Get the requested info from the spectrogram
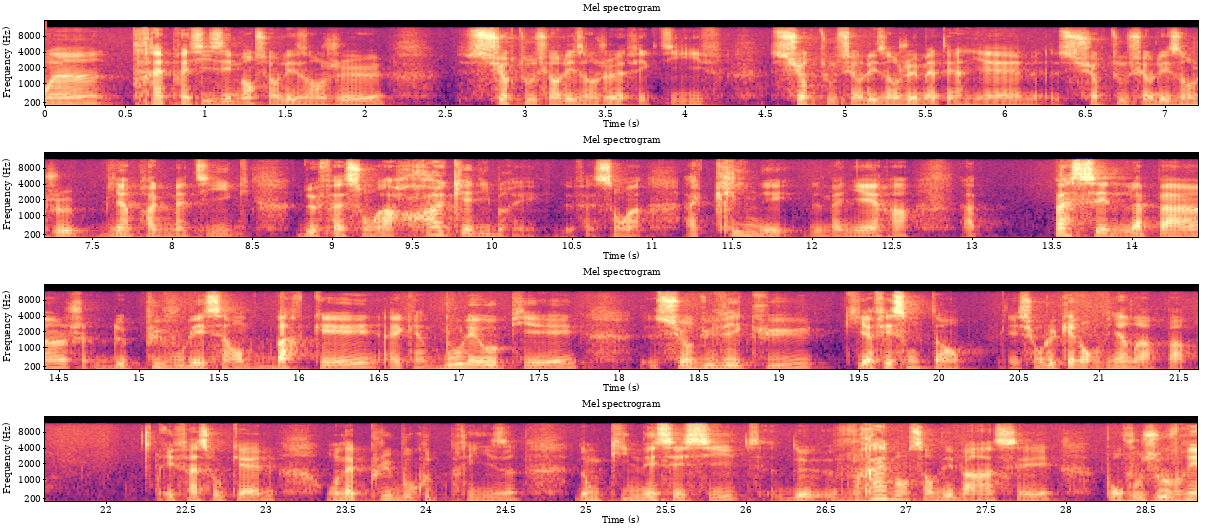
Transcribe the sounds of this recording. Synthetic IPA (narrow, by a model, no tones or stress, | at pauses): wɛ̃t̪χɛpχesizemɑ̃syʁlezɑ̃ʒø | syʁt̪usyʁlezɑ̃ʒøafɛk̚t̪ḭfsyʁt̪usyʁlezɑ̃ʒømat̪ɛʁjɛlsyʁt̪usyʁlezɑ̃ʒøbjɛ̃pχaɡmat̪ʰikd̪əfasɔ̃a̰ʁəkalibʁḛd̪əfa̰sɔ̃a̰ːklinḛd̪əmanjɛʁa̰ː | paselapaʒd̪əpyvuleseɑ̰̃baʁkʲea̰vɛ̰kɛ̃bulɛopje | syʁd̪yvekʲʰykʲʰiafɛsɔ̃t̪ɑ̃ḛsyʁləkʲɛlɔ̃ʁəvjɛ̃d̪ʁapa̰ | efasokʲɛlɔ̃naplybokud̪əpχizd̪ɔ̃kːinesesit̪d̪əvʁɛmɑ̃sɑ̃d̪ebaʁasepuʁvuzuvʁi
